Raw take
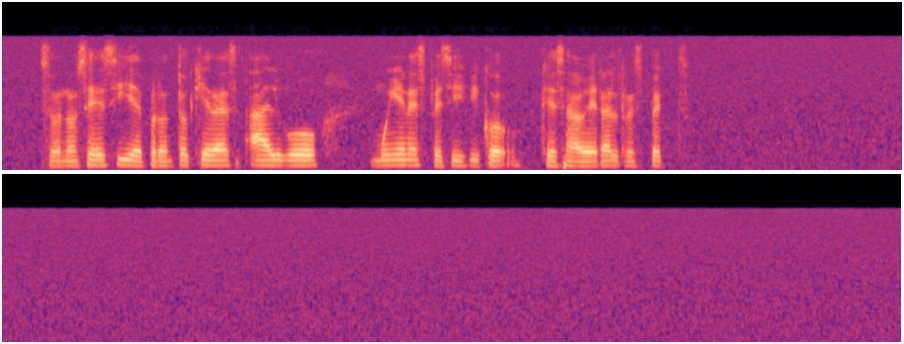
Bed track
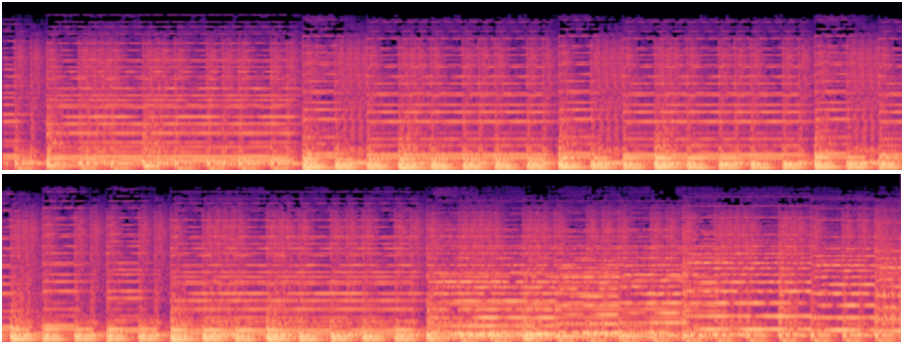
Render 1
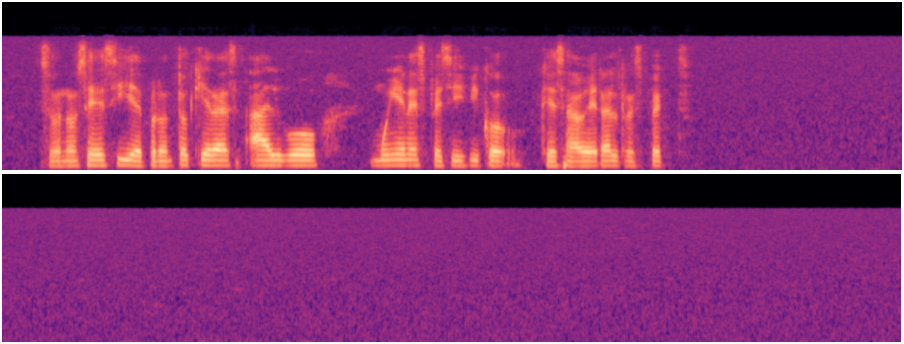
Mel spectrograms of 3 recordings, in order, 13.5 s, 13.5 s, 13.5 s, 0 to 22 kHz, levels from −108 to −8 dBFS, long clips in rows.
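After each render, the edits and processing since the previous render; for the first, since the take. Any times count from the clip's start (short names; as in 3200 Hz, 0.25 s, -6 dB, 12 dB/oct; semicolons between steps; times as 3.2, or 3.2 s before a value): noise print and reduce 6 dB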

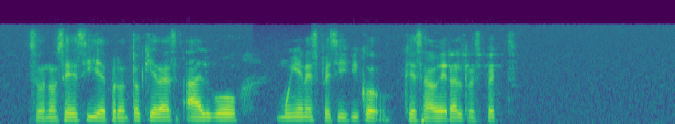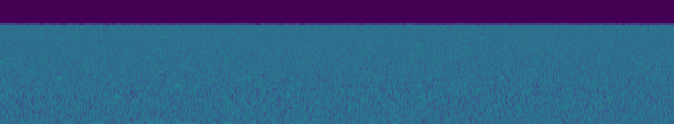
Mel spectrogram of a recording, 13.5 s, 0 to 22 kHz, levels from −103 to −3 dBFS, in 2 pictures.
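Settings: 2.52–3.11 air absorption 84 m; 4.38–5.03 small resonant body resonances 2500/3600 Hz, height 15 dB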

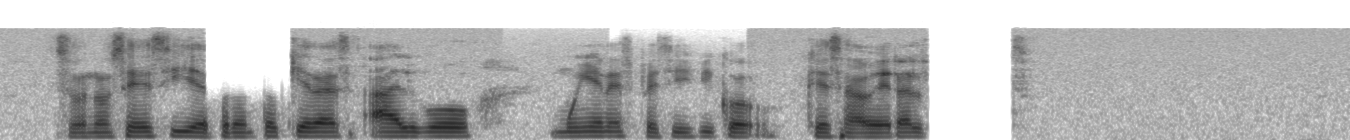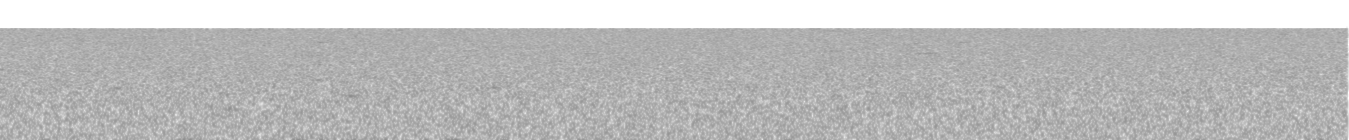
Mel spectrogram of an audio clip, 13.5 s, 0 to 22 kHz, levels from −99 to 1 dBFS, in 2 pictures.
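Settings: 1.03–1.47 steep low-pass 960 Hz 48 dB/oct; 3.05–3.75 air absorption 250 m; 4.65–5.07 mute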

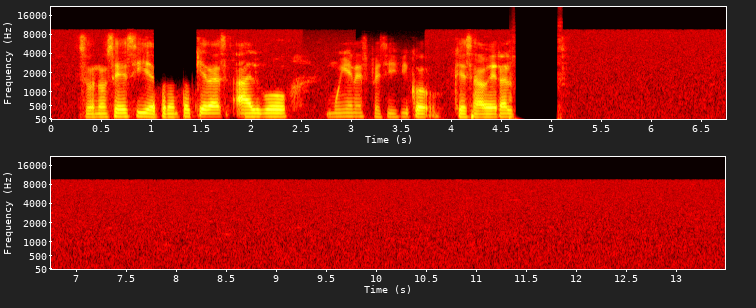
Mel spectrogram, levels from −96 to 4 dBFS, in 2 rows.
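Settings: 1.5–1.95 HPF 240 Hz; 2.8–3.56 bell 380 Hz -10.5 dB 2.2 oct; 4.59–5.12 minimum comb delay 0.64 ms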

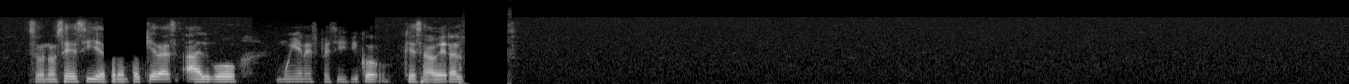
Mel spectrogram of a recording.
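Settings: low shelf 390 Hz -3 dB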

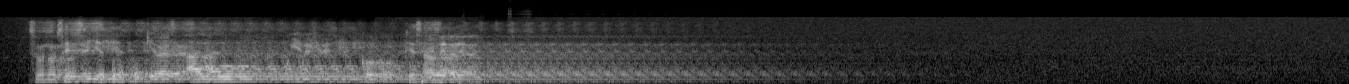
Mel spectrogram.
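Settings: on a send: swelling echo 0.156 s, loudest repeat 5, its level -16.5 dB; on the sum: non-linear reverb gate 0.22 s rising, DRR 1 dB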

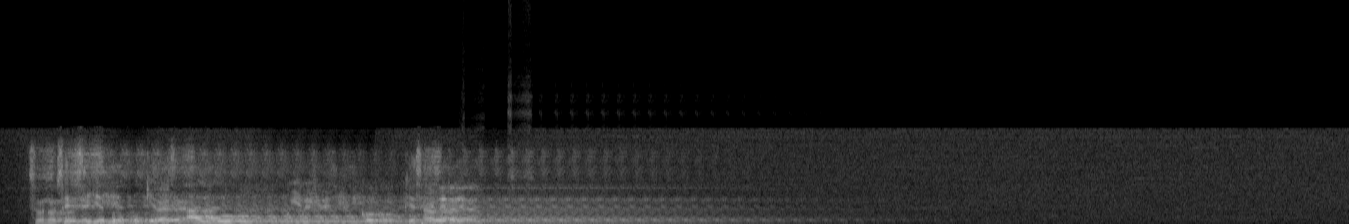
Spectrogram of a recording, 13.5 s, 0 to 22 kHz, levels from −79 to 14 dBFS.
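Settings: gain -3.5 dB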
